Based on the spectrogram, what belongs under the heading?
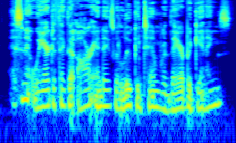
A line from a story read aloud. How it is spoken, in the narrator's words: Biddy whispers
